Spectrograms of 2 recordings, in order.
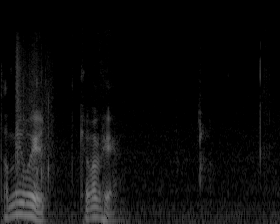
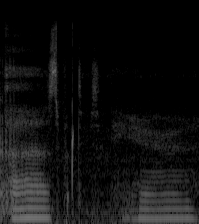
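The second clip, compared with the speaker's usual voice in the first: whisper; 12 dB quieter, slower than usual. Real, not acted. Placing hives, whispering aside.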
